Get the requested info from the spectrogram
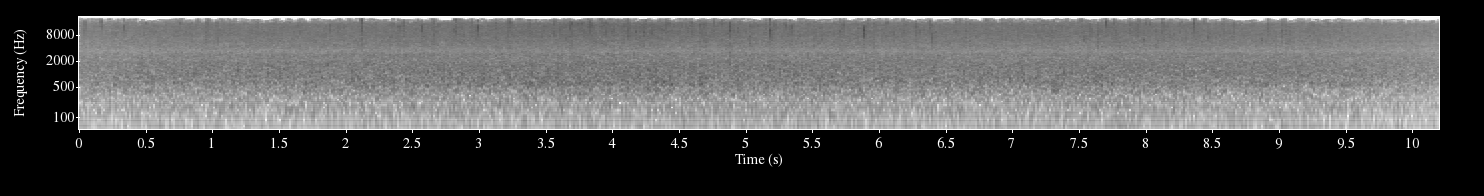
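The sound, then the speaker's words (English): Steady rainfall in Champaign County around 8 o'clock in the morning hisses continuously, a dense, even wash of drops pattering on surfaces with no pauses or changes in intensity and no voices. “Now let's take a moment for some calm and peace and listen to the rainfall that came through Champaign County about 8 o'clock this morning.”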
